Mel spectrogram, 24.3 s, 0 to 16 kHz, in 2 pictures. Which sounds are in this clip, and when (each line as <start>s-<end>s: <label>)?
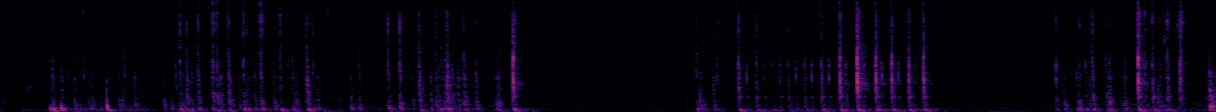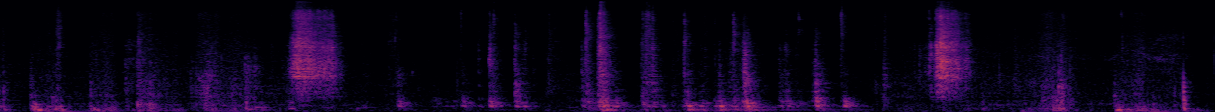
0.5s-5.3s: keyboard typing
6.9s-9.4s: keyboard typing
10.6s-11.9s: keyboard typing
15.0s-22.9s: window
